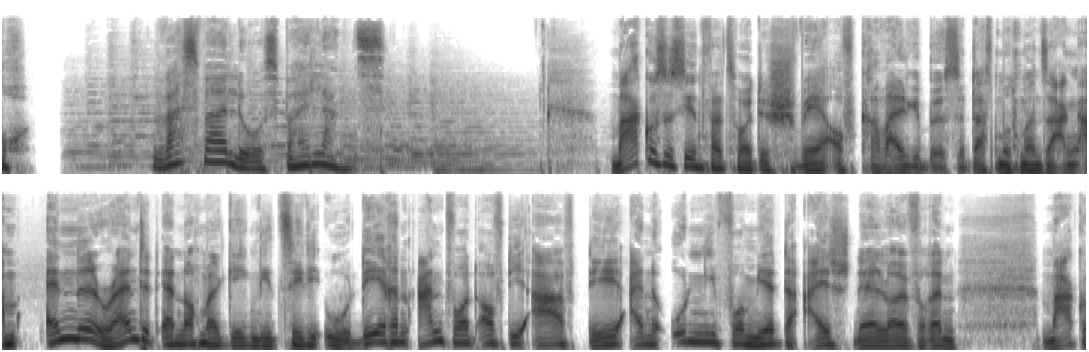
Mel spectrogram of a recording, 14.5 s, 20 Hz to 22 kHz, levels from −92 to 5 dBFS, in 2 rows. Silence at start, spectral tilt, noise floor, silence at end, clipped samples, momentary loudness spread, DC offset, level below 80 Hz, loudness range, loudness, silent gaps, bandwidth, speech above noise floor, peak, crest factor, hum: 0 s; -5 dB/octave; -39 dBFS; 0 s; under 0.1%; 15 LU; under 0.1%; -42 dBFS; 3 LU; -19 LUFS; 0.24-0.38 s; 15.5 kHz; 20 dB; -2 dBFS; 18 dB; none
